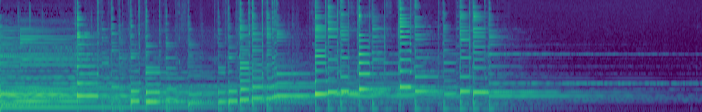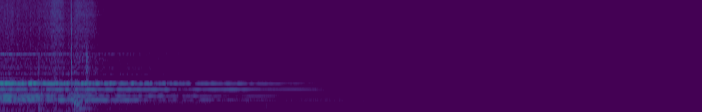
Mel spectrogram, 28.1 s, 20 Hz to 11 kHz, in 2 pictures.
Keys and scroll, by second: 22.9 -.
